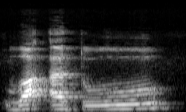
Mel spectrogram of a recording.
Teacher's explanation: واو مدہ ہونے کی وجہ سے ہم نے لمبا کیا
